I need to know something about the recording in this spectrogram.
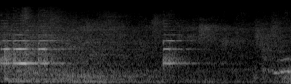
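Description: An electronic device beeps several times.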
